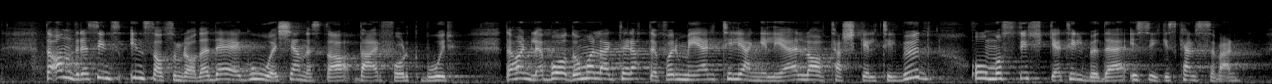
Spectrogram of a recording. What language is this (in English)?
Norwegian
